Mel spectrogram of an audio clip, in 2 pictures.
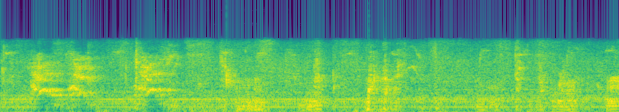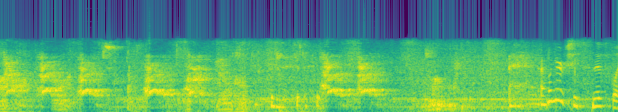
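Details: Puppy Ester, an English Bulldog/Pit Bull cross, plays with Layla, another dog, in a grooming room at work; a busy, nearly continuous run of growly barks, yips and scuffling noises sits over a low mechanical hum.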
